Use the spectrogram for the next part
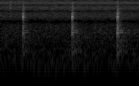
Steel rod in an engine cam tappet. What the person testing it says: tap it up and down off that Cam and you can hear it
